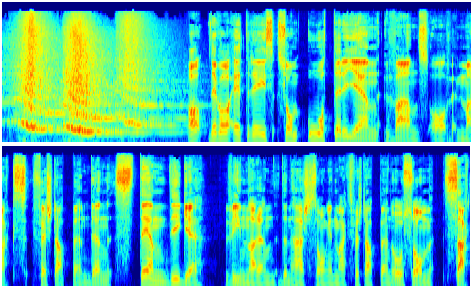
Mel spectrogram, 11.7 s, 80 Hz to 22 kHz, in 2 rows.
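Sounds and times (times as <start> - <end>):
Formula 1 car engines screaming past: 0.0 - 2.4
speech: 2.3 - 11.7.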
